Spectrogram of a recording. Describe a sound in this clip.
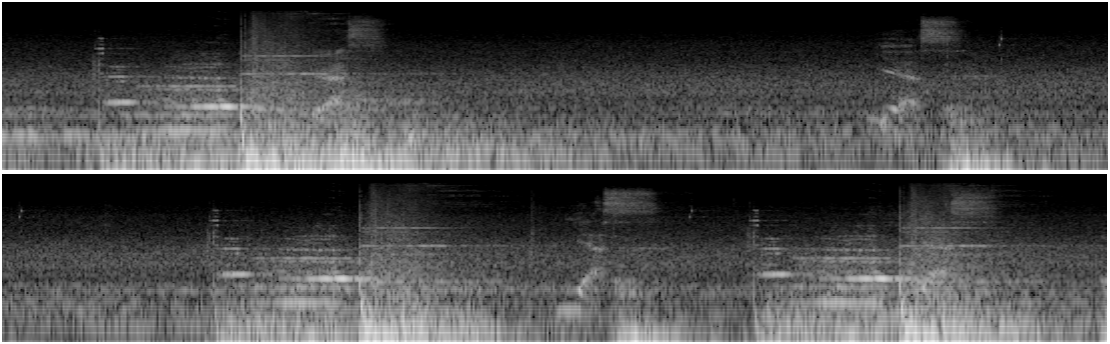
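Game menu chimes ring out.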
